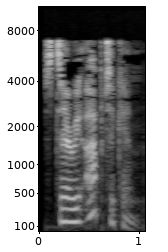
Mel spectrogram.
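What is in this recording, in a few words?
"stereopticon", British English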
